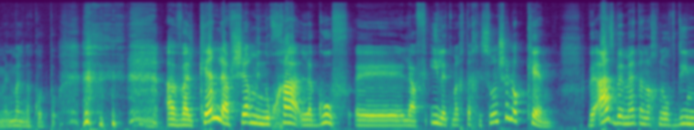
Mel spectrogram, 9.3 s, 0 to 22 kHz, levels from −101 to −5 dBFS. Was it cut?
no; 0 cuts

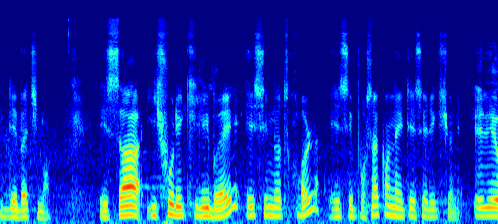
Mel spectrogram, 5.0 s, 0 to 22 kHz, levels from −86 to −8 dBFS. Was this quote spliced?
no; 0 cuts

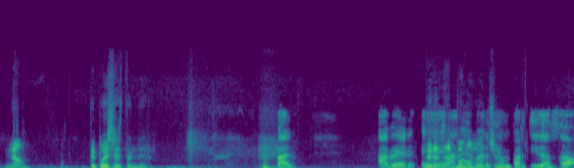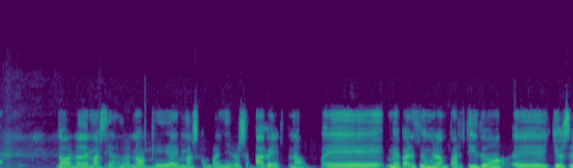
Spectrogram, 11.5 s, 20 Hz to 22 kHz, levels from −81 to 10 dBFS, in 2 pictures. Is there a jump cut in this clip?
no; 0 cuts

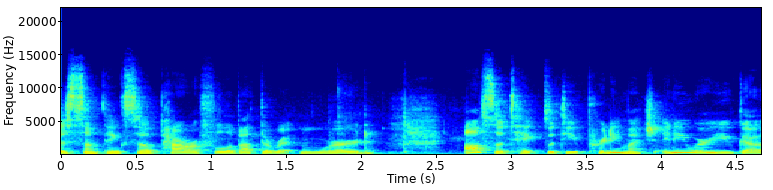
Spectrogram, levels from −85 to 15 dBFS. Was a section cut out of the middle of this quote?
yes; 2 cuts; at 2.6 s, 3.2 s

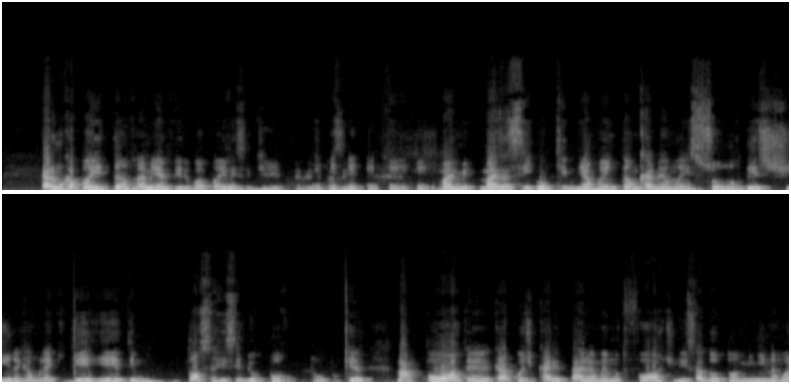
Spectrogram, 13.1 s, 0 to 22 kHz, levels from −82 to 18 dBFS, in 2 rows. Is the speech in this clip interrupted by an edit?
no; 0 cuts

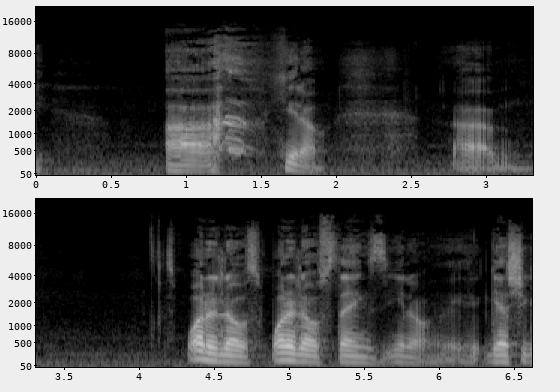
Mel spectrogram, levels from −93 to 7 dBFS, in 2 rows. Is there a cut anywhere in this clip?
no; 0 cuts

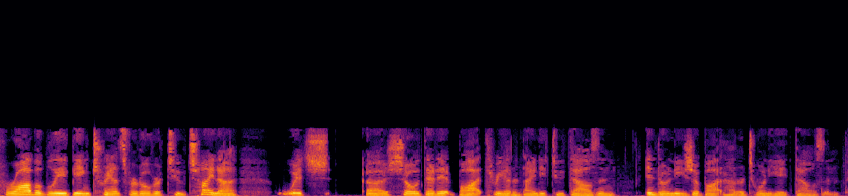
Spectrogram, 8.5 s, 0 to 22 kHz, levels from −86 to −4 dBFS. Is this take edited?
no; 0 cuts

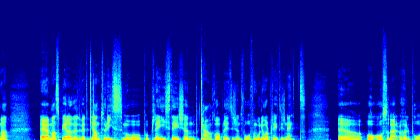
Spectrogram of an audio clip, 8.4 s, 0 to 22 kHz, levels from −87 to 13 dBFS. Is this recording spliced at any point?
no; 0 cuts

